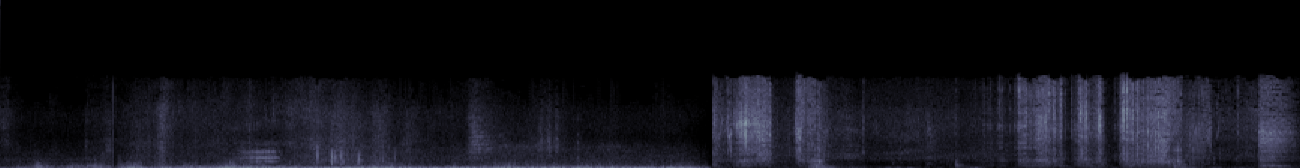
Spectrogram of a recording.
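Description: A loud low rumble for the first four and a half seconds, then a draw-knife-style bark knife scraping bark off a felled log in repeated short strokes.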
